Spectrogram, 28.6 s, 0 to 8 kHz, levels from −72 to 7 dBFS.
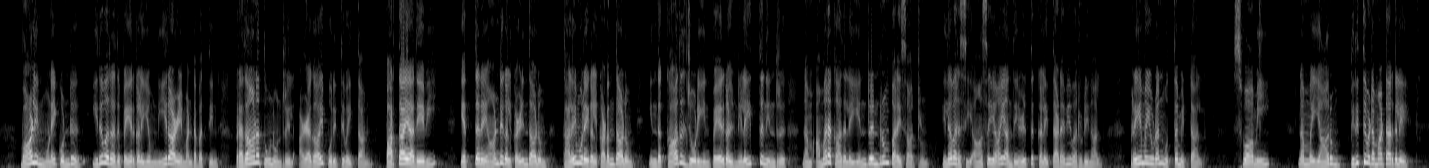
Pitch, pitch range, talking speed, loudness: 200 Hz, 175-235 Hz, 90 wpm, -16 LUFS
